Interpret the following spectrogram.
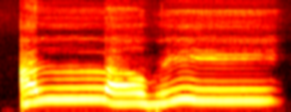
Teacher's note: La yang bertasydid langsung ditekan, ditahan 2 harokat.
